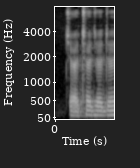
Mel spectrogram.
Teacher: च छ ज झ यह तालव्य वर्ण है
